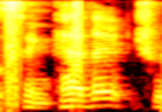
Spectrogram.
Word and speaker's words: Sienkiewicz: And the inker Bill Sienkiewicz, which is how you pronounce it.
